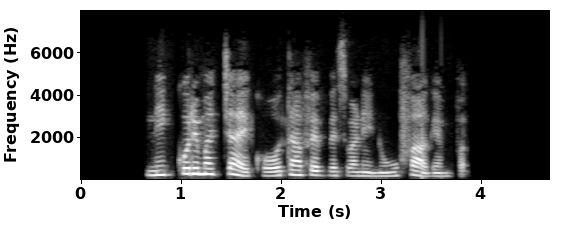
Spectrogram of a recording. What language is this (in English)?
Divehi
